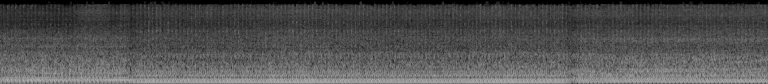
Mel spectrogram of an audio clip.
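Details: Cheaply bought used lawnmower on a test run, starting on one weak pull with its drained gasoline reused: steady but rough, uneven run with a pronounced low shaking beat throughout; a bent blade unbalances the deck, and the engine leaks oil at the front.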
